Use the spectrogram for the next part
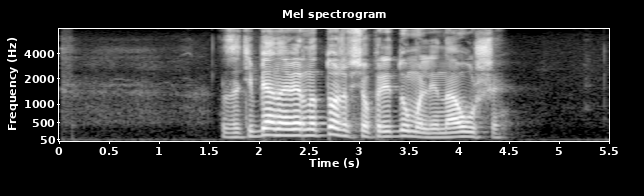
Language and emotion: Russian, angry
